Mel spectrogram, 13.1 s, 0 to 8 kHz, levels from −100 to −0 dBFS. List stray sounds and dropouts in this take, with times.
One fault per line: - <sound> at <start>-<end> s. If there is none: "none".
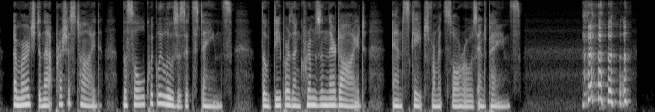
- laugh at 11.6-12.6 s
